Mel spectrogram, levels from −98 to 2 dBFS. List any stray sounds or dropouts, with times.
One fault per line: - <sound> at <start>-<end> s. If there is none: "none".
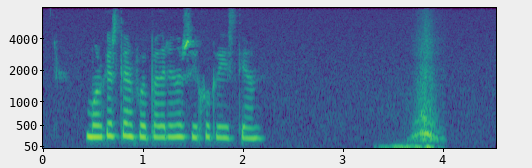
- whoosh at 3.3-4.0 s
